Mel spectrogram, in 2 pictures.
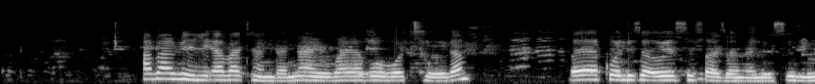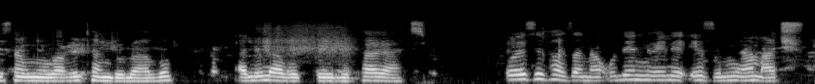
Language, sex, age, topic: North Ndebele, female, 50+, health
